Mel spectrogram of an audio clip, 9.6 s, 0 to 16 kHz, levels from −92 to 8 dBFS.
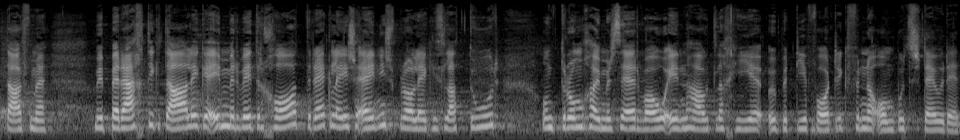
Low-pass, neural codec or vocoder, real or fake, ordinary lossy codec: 14.4 kHz; vocoder, 48 kHz, 128 mel bands, Vocos; fake; none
